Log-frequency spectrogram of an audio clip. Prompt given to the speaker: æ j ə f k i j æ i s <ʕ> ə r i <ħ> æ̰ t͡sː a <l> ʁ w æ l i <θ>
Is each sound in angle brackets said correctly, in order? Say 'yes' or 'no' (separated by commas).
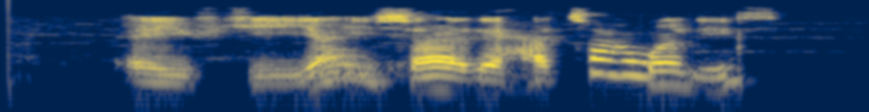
yes, yes, no, yes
